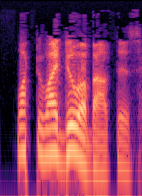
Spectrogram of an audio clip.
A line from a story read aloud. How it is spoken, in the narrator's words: Henderson asked himself crossly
